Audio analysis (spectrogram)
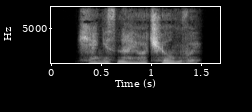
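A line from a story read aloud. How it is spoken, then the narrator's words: Whisper. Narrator (Russian): прошептала она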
